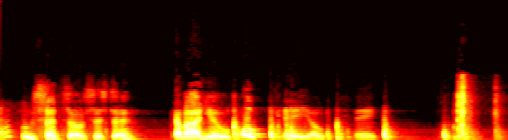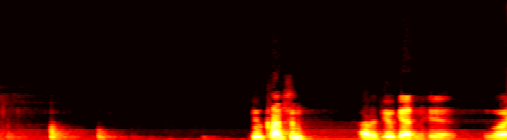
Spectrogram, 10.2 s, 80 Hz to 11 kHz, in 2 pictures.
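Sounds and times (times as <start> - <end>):
speech: 0.2 - 3.9, 7.7 - 10.1
attorney's office wooden door knocks and thumps while opened: 2.3 - 6.2.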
